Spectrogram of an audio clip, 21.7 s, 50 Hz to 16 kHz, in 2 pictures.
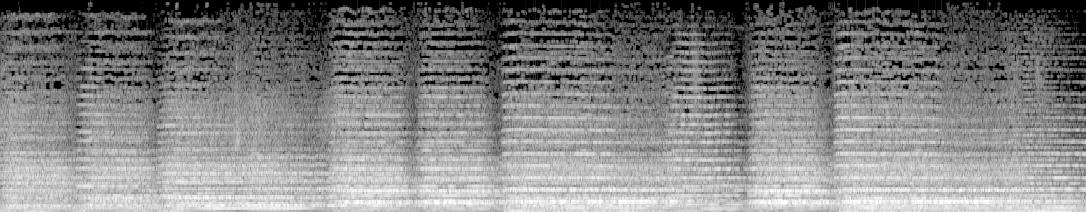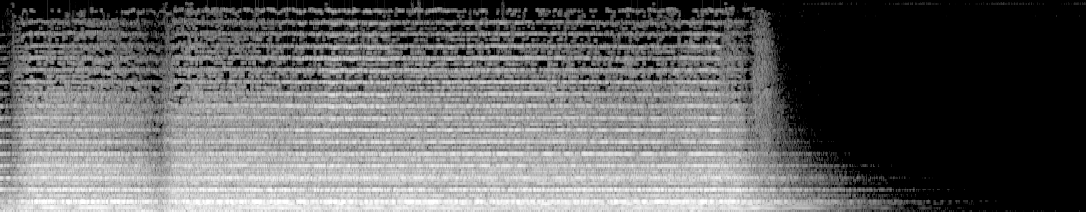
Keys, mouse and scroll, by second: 7.7 click, 13.9 click, 20.0-21.7 drag.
